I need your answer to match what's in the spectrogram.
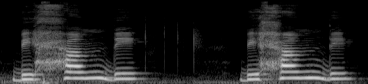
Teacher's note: دال کے نیچے کسرو زیر ایک حرکت، 1 کاؤنٹ، بحمدی، بحمدی، دال کی زیر کو لمبا بالکل بھی نہیں کھینچیں گے۔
